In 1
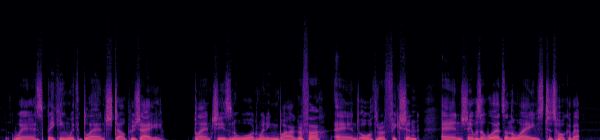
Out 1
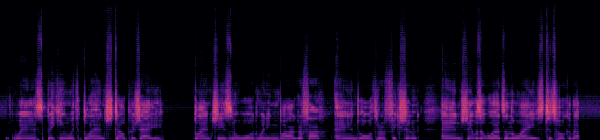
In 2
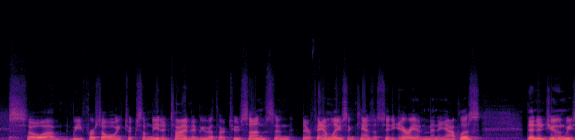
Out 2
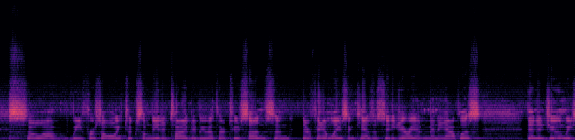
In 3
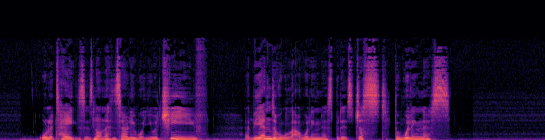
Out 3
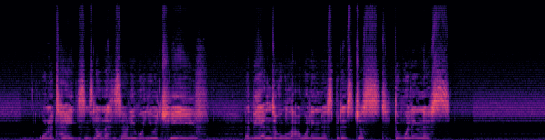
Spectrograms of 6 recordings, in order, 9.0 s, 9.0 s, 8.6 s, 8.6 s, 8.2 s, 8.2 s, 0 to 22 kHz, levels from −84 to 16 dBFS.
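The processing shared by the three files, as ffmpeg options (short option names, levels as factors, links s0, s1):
-filter_complex "[0:a]acrossover=split=88|670[s0][s1][s2];[s0]acompressor=threshold=0.00562:ratio=4[s3];[s1]acompressor=threshold=0.02:ratio=4[s4];[s2]acompressor=threshold=0.0251:ratio=4[s5];[s3][s4][s5]amix=inputs=3:normalize=0,lowpass=f=4900:t=q:w=3.3,acrossover=split=320[s6][s7];[s7]aexciter=amount=11.7:drive=7.6:freq=3700[s8];[s6][s8]amix=inputs=2:normalize=0,afftfilt=real='hypot(re,im)*cos(PI*b)':imag='0':win_size=512:overlap=0.75,volume=0.355"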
